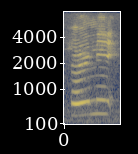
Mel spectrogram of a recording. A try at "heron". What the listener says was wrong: There's no M there. There's no M, so it's not hermit. It's heron.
